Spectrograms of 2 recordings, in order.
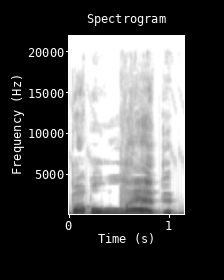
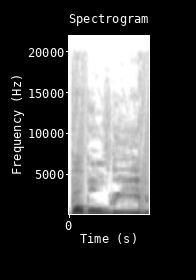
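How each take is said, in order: First: The word lead rhymes with bed. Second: The word lead rhymes with bead. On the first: The bubble is made of a heavy metal. "because it drops down, it has gravity to it. So it's like a bubble made out of lead" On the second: The bubble goes ahead for you to follow. "because you can follow behind it, like it's leading you"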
